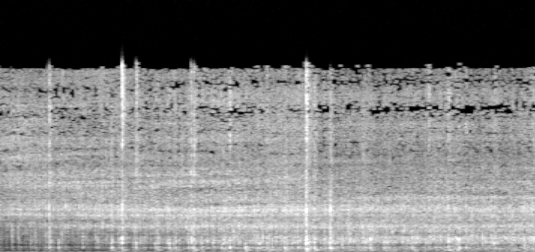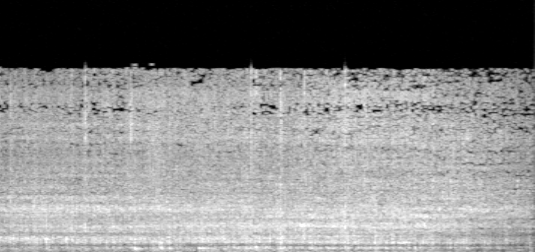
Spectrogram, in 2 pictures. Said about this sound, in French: La bouilloire. Faut mettre de l'eau.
